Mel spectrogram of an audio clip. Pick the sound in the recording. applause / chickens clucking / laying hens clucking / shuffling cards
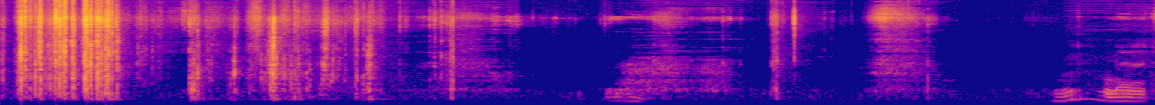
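shuffling cards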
